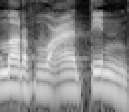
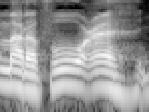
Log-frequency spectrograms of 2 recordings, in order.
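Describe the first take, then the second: First: The word ends with an added tin ending. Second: The word ends with a soft h sound. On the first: The speaker calls it wrong. "atau marfu'atin, jangan" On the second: The speaker calls it right. "Ini kita baca marfu'ah"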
